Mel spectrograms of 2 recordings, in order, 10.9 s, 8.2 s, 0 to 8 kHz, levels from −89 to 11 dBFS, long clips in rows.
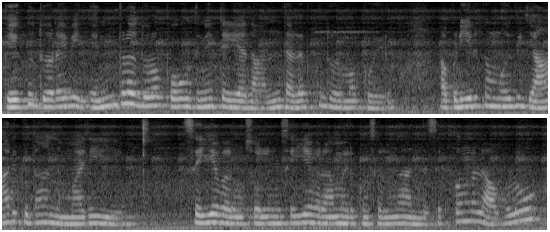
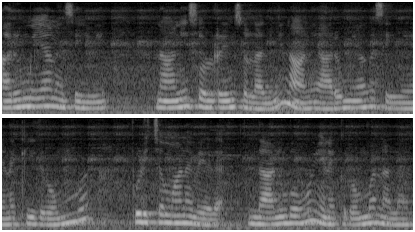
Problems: background sounds at intervals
